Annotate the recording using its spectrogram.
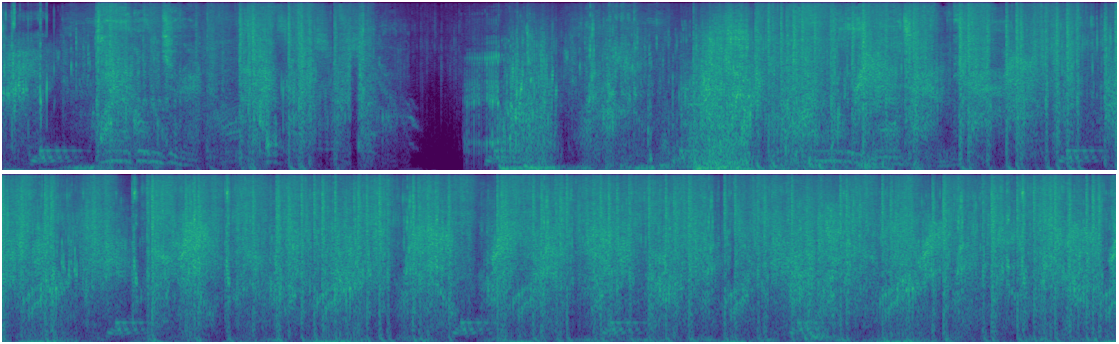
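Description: A young man talks rapidly into a headset microphone.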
